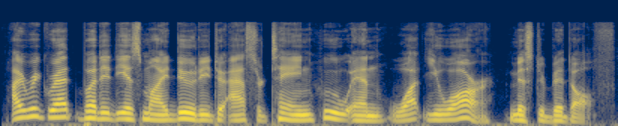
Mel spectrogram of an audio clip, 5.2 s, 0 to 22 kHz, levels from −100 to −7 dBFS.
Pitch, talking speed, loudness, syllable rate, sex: 140 Hz, 185 wpm, -17 LUFS, 4.7 syllables/s, male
